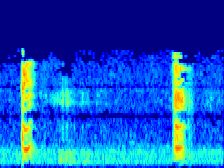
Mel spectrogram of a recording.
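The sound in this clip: A voice imitates a sick baby gasping for breath, with two sharp, breathy gasps well apart and a faint rasp between them. The gasps are heard alone, with no speech.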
